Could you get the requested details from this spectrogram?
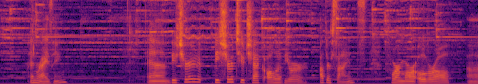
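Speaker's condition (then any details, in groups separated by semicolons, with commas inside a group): No condition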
